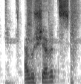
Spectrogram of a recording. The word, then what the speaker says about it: Aluskewicz: I'm going to say Alo shevitz is am I okay with that that yes that's a good polish pronunciation okay of course Al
